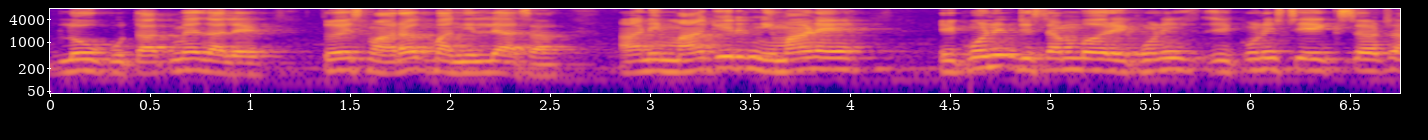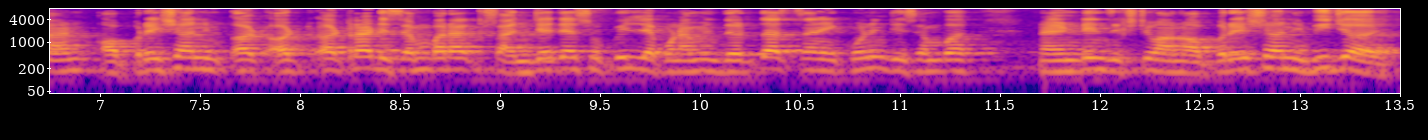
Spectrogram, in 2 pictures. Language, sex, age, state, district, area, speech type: Goan Konkani, male, 18-30, Goa, Tiswadi, rural, spontaneous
